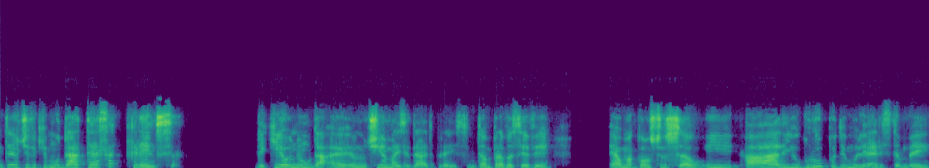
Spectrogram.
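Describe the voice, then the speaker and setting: Lively intonation from a high-pitched woman at a moderate pace. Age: 60s. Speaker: entrepreneur, women's mentor. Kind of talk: podcast conversation, personal story. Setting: podcast recording.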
